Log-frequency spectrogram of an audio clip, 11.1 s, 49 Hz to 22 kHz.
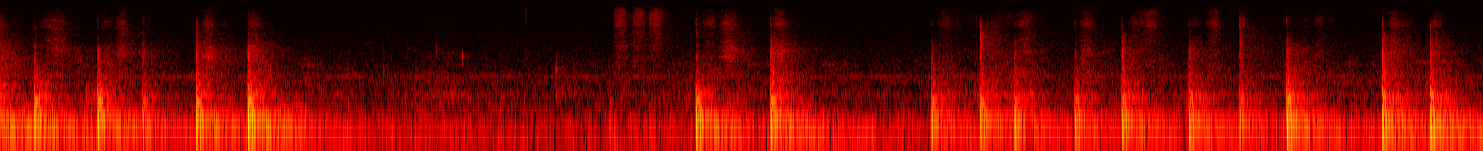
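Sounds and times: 
math matrix being written out by hand: 0.0s - 2.1s, 7.0s - 11.0s.

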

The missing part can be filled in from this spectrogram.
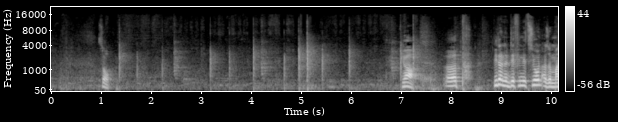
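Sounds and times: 
speech: 1.0s - 1.4s, 7.0s - 10.1s
writing on a board during a math lecture: 1.3s - 7.5s.

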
